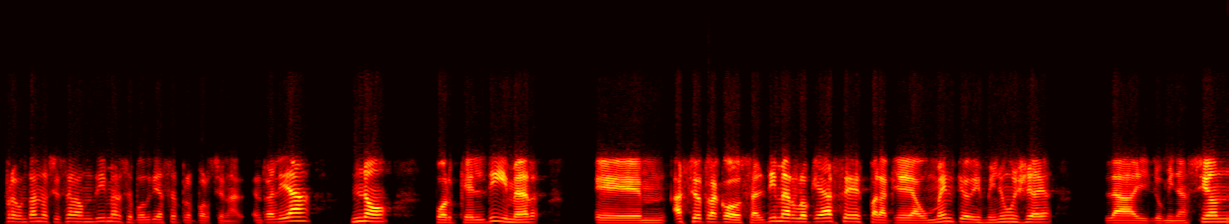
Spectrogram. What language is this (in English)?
Spanish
